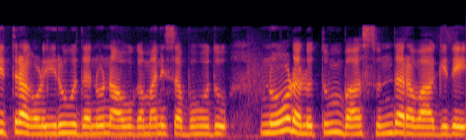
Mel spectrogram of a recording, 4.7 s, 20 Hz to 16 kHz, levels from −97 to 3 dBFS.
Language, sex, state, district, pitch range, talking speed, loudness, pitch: Kannada, female, Karnataka, Chamarajanagar, 195-225 Hz, 90 wpm, -17 LUFS, 205 Hz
